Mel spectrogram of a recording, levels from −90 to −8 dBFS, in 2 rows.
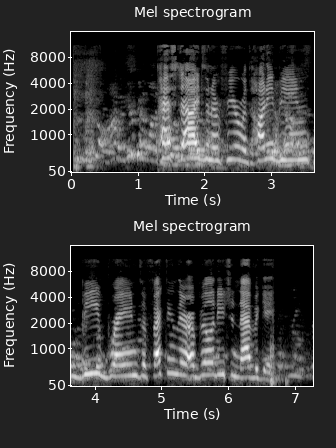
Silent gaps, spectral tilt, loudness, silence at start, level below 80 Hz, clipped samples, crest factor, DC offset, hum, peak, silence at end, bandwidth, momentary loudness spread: none; -3.5 dB/octave; -22 LUFS; 0.05 s; -62 dBFS; under 0.1%; 20 dB; under 0.1%; none; -2 dBFS; 0.2 s; 11.5 kHz; 17 LU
